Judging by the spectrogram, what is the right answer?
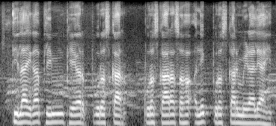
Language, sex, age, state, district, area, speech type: Marathi, male, 30-45, Maharashtra, Amravati, rural, read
